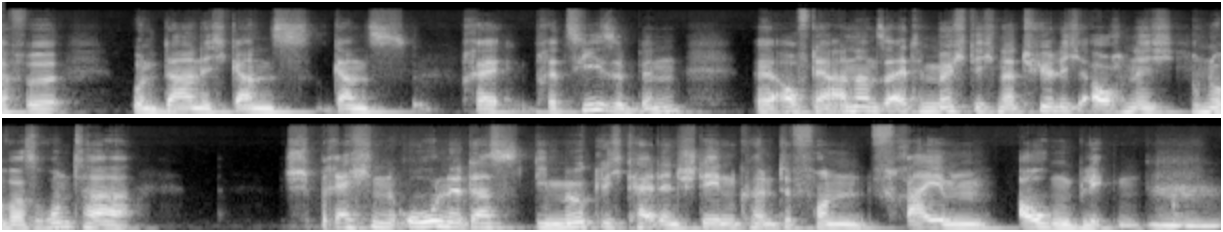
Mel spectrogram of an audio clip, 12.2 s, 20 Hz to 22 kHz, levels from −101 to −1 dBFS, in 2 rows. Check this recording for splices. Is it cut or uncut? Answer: cut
